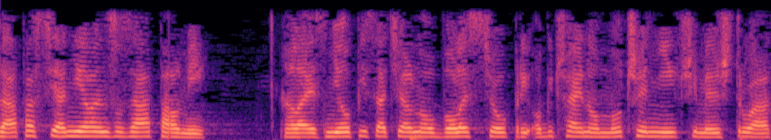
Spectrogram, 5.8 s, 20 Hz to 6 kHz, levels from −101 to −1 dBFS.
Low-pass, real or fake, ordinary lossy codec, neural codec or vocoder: 5.4 kHz; real; none; none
